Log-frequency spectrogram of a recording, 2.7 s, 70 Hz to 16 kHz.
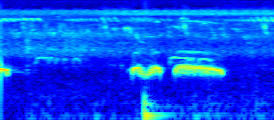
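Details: Spotted Dove cooing beside a caged decoy during a luring session at spot 14. A brief coo, a quiet gap, then a dull knock followed by a double coo and a longer, level, mellow note.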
